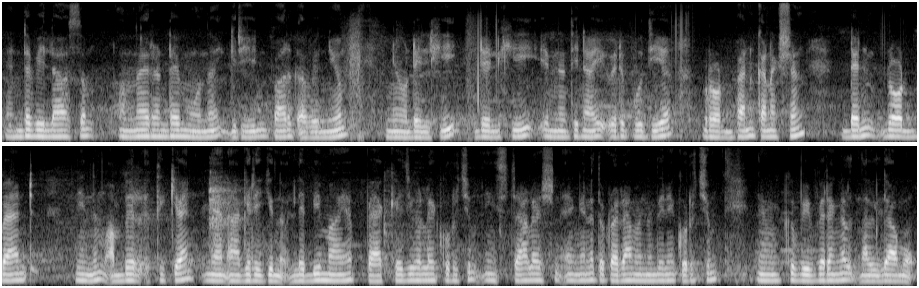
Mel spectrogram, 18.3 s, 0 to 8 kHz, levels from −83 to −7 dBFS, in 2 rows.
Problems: background sounds at intervals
